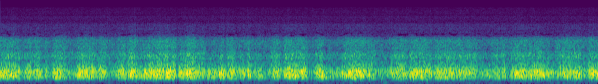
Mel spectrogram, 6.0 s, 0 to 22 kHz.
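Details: Sonoline B home fetal Doppler at 9 weeks of pregnancy: steady hissing static with slight swells and no clear rhythmic fetal heartbeat; user unsure whether the heartbeat is picked up.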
